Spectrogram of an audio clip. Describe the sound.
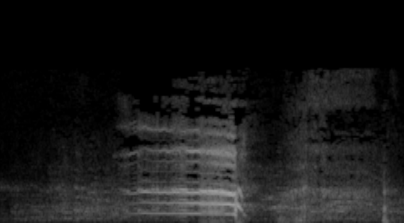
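A woman on a stage, playing a very pregnant character, gives her best impression of a birth pain: a loud, strained, high-pitched wail that builds and breaks off abruptly, followed by quieter breathy noise and a brief click.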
